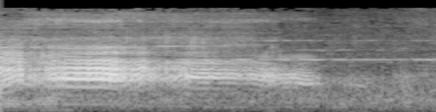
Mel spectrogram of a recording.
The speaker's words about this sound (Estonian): siis samal ajal on cut to, Jeff Goldblum haigutab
